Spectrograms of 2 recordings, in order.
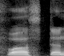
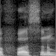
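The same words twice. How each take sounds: First: "फास्टन" with an audible T after S; wrong, T sounded. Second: "फासन" with S straight into the last syllable; silent T. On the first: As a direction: say "फास्टन", pronouncing the T. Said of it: "नहीं बोलना". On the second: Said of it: "बोलना है". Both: Shown as a demonstration.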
